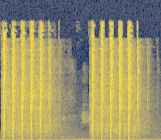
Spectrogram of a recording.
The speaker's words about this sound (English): There was more gunfire above, measured and methodical. Doesn't sound like raiders. How interesting.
